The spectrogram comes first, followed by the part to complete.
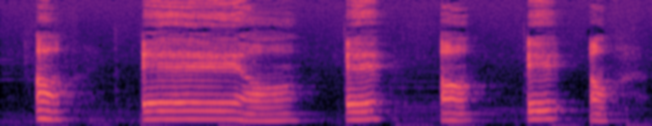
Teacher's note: Je dois faire passer l'air par le nez pour prononcer la voyelle nasale.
